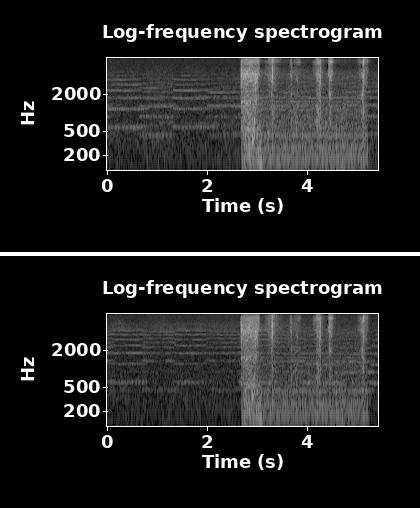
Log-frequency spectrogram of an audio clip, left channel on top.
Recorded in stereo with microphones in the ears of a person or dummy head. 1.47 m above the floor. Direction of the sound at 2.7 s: 20° left (ahead or behind).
